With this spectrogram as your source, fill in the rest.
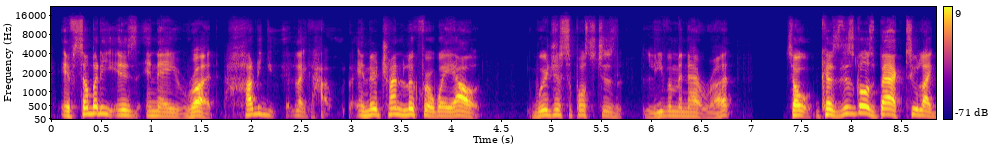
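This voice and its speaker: Fast, insistent male debate host, slightly high voice, dry sound. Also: dry recording. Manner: fast, pushy questioning, interrupts. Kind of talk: live online debate.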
